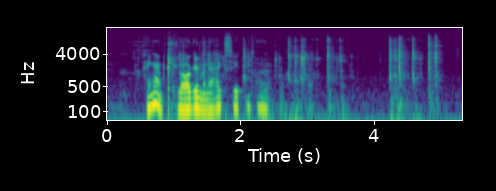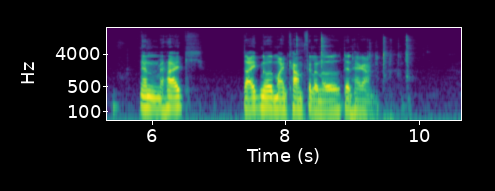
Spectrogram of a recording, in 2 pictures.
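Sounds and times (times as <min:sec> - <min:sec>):
speech: 0:00.6 - 0:02.8, 0:05.8 - 0:06.8, 0:07.4 - 0:09.5
typing on a computer keyboard: 0:01.0 - 0:05.0, 0:08.1 - 0:10.0.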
